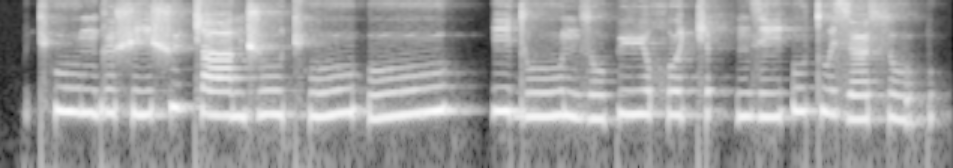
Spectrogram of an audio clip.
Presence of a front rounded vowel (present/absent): present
